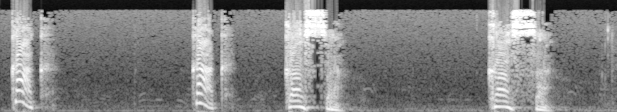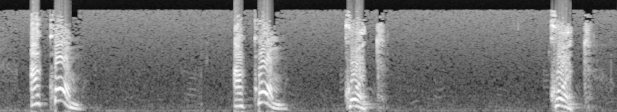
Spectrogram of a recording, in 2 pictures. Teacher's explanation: The Russian sound is pronounced with the back of the tongue raised toward the back roof of the mouth. Unlike English, no aspiration, no audible puff of air, accompanies this sound when pronounced at the beginning of a word.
